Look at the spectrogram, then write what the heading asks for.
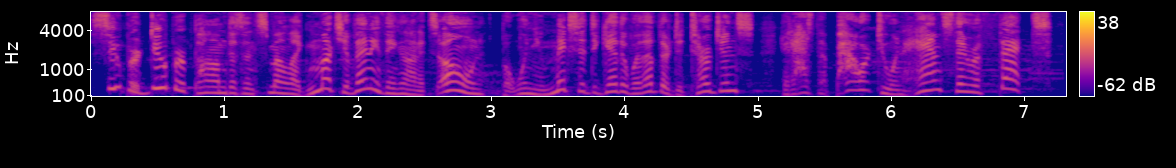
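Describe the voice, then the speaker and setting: Animated, proud, earnest game character. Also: female voice, mid-range voice, fast talker, few pauses, breathy edge. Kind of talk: video game voice acting.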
